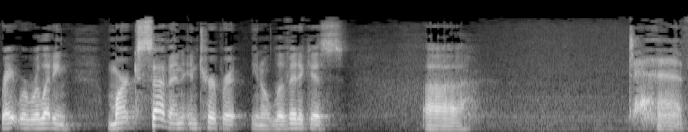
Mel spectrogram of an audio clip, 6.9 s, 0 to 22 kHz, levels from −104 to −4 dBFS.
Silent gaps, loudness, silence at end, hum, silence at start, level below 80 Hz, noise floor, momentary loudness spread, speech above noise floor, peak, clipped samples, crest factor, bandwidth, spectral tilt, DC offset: none; -22 LUFS; 0 s; none; 0 s; -66 dBFS; -54 dBFS; 11 LU; 32 dB; -4 dBFS; under 0.1%; 20 dB; 13 kHz; -3 dB/octave; under 0.1%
